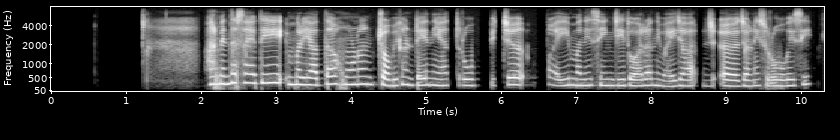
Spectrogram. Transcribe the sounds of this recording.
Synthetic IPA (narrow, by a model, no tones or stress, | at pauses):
həɾmɪ̃ːnd̪əɾsaːɪbd̪iːməɾɪjaːd̪aːɦʊɳt͡ʃɔːʋiːɡəɳʈeːnɪjãːt̪ɾuːpbɪt͡ʃ | paːiːməniːsɪŋɡd͡ʒiːd̪ʊaːɾaːnɪʋaːi | d͡ʒaːɽ̃iːʃʊɾuːɦoːɡəiːsiː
